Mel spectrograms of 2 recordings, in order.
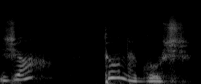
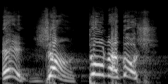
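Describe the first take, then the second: First: It is said in a soft, gentle voice. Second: It is said loudly and forcefully.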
